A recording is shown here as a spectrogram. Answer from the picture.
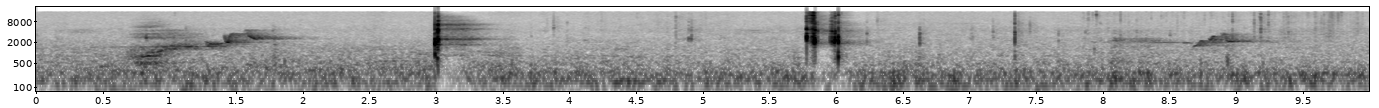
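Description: Wild birds calling in woodland: a rising call about a second in and a stepped call near the end, over a steady low hush. A sharp click about three seconds in and two louder clicks close together around six seconds stand out as the loudest sounds.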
